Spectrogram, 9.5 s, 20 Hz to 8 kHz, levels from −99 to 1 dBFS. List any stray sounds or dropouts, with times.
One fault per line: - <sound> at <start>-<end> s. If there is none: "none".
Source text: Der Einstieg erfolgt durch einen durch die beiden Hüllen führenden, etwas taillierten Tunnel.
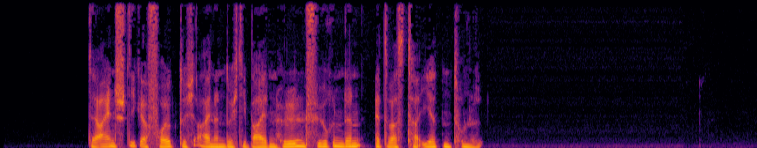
none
